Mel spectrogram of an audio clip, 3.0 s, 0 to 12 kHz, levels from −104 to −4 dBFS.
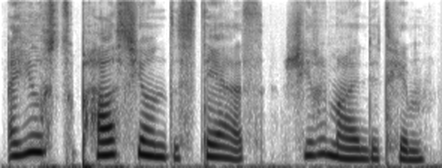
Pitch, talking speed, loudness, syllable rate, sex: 240 Hz, 225 wpm, -17 LUFS, 5.1 syllables/s, female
